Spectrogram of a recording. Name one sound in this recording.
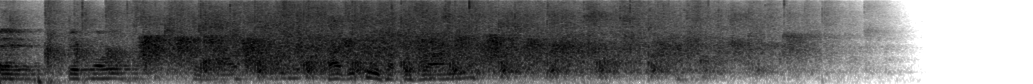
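An audience applauds and the clapping fades away.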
